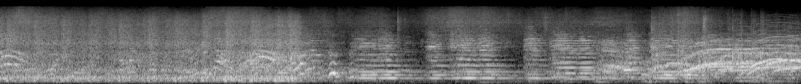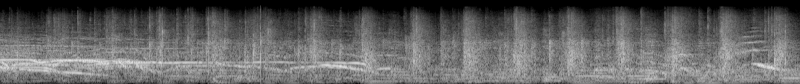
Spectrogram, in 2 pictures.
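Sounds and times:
rhythmic clapping: 0:00.0 - 0:16.0
live fiddle music: 0:01.2 - 0:08.0
audience cheering and whooping: 0:06.3 - 0:12.3, 0:14.3 - 0:16.0.

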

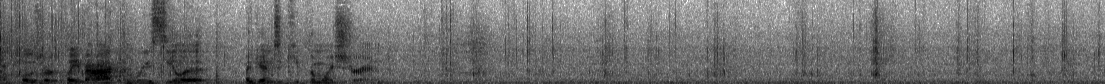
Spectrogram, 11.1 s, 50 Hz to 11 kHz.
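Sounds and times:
plastic bag crinkling: 0:00.0 - 0:02.0, 0:04.1 - 0:11.0.

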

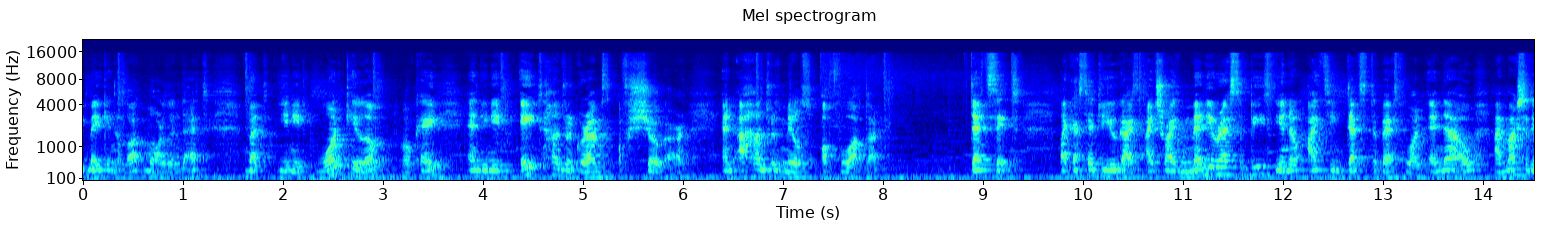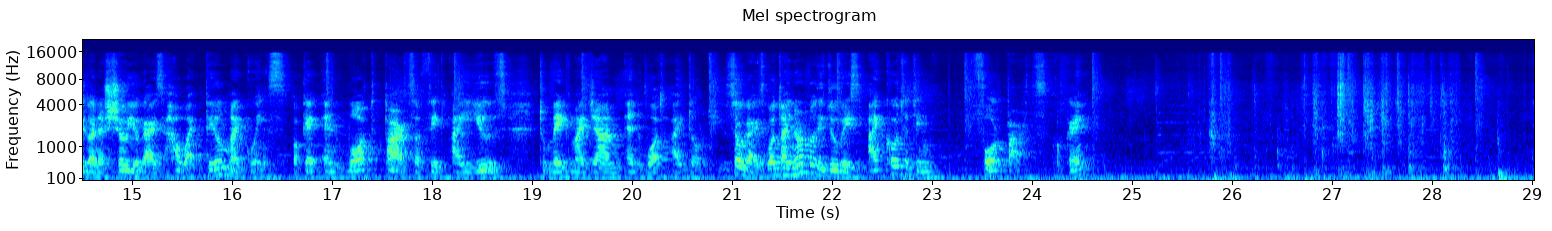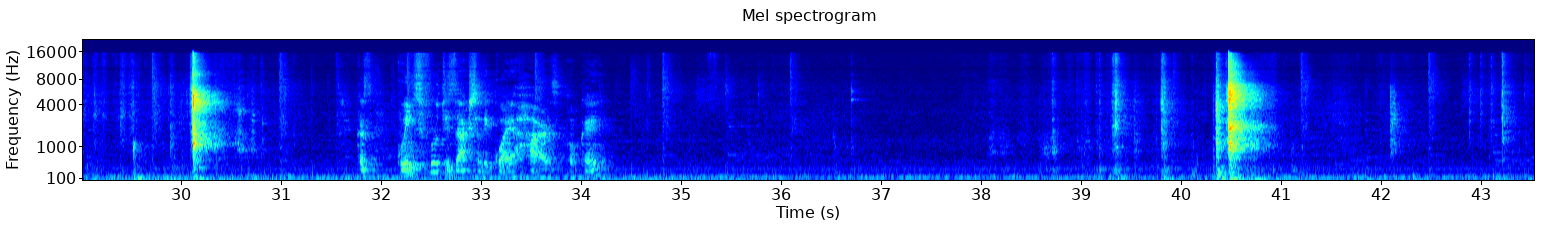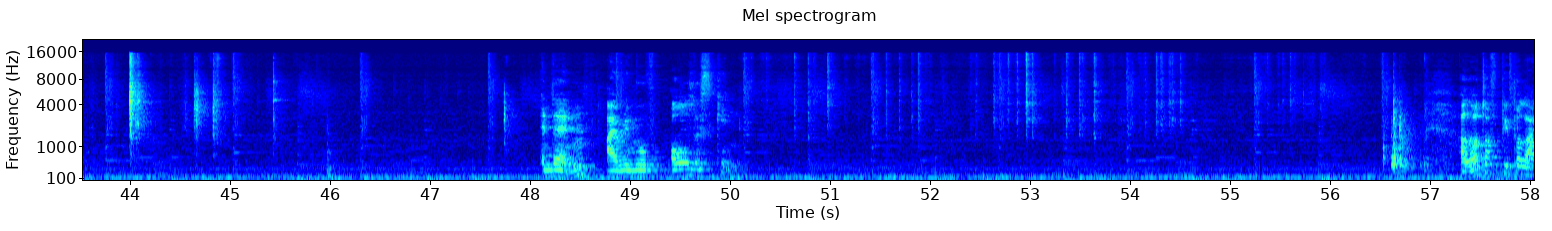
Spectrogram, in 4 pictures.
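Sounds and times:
quiet background music: 0:00.0 - 0:58.0
knife cutting fruit: 0:25.7 - 0:31.2, 0:50.3 - 0:56.0.

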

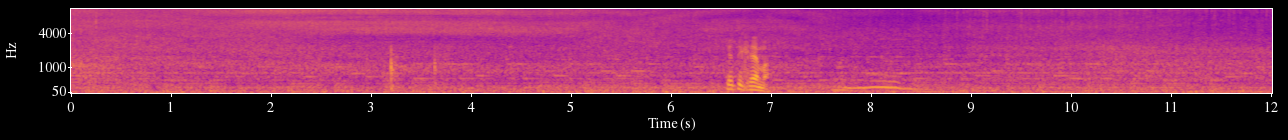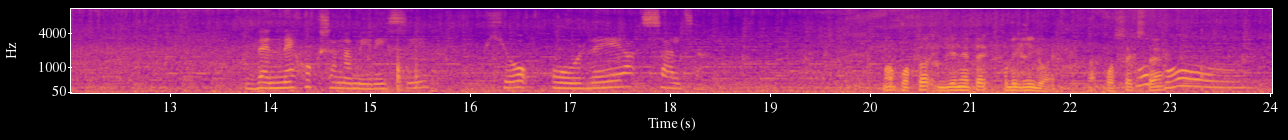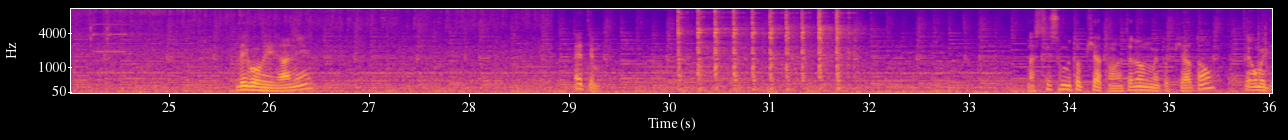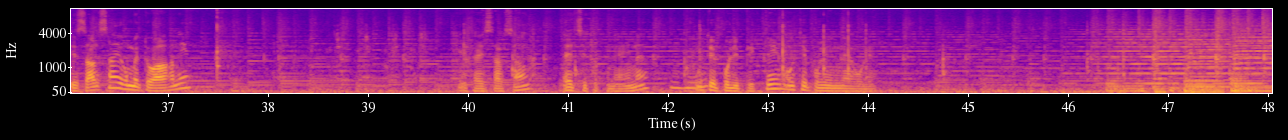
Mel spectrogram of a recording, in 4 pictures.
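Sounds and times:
pan sauce sizzling: 0:00.0 - 0:48.0
cream whisked in pan: 0:23.6 - 0:29.3
whisk clicking against metal pan: 0:30.0 - 0:32.0.

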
